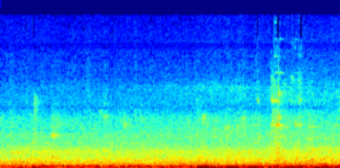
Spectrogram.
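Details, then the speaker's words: IFB top-load washing machine with top panel off, after drum taken out and checked for spin noise: low, even drum hum through the spin with no knocking, scraping or rubbing; running normally, previous noise gone. "तो अभी देख सकते हैं ये machine चल पड़ी है। अभी इसमें कोई आवाज नहीं आ रही है। बिल्कुल नॉर्मल ये मशीन चल रही है।"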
